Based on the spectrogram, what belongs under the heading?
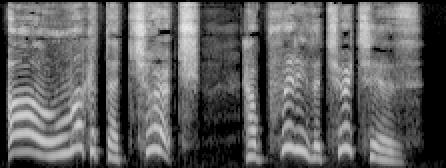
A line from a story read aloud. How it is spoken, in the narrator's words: Laura exclaimed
